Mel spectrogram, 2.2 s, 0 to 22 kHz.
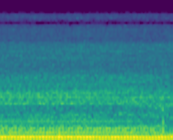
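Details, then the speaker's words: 2001 Toyota Supra RZ factory twin turbo, automatic-to-manual swap, hood open: smooth, even low idle with a deep steady hum, no belt squeal or ticking; street-legal muffler, factory midpipe; engine runs healthy, well cared for. "out of the ordinary no no belts or squealing the previous customer took really good care of this car"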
